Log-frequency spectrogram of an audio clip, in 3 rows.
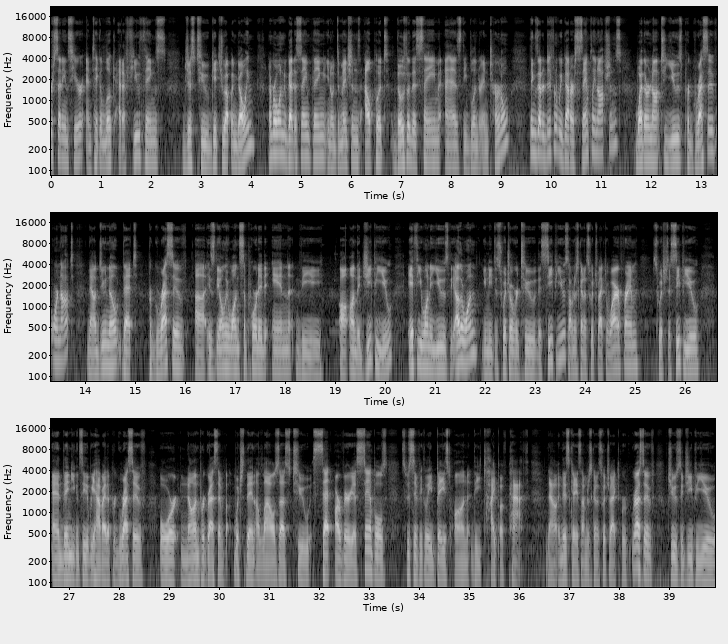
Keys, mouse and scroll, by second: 0.0 click, 3.0 middle click, 6.0 click, 23.5 z, 23.8 scroll down 1, 24.1-24.6 scroll up 1, 24.8 click, 28.4 click, 36.9 click, 38.1 click.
